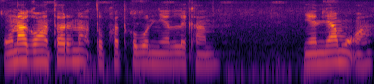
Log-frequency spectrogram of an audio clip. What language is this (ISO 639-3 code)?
sat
